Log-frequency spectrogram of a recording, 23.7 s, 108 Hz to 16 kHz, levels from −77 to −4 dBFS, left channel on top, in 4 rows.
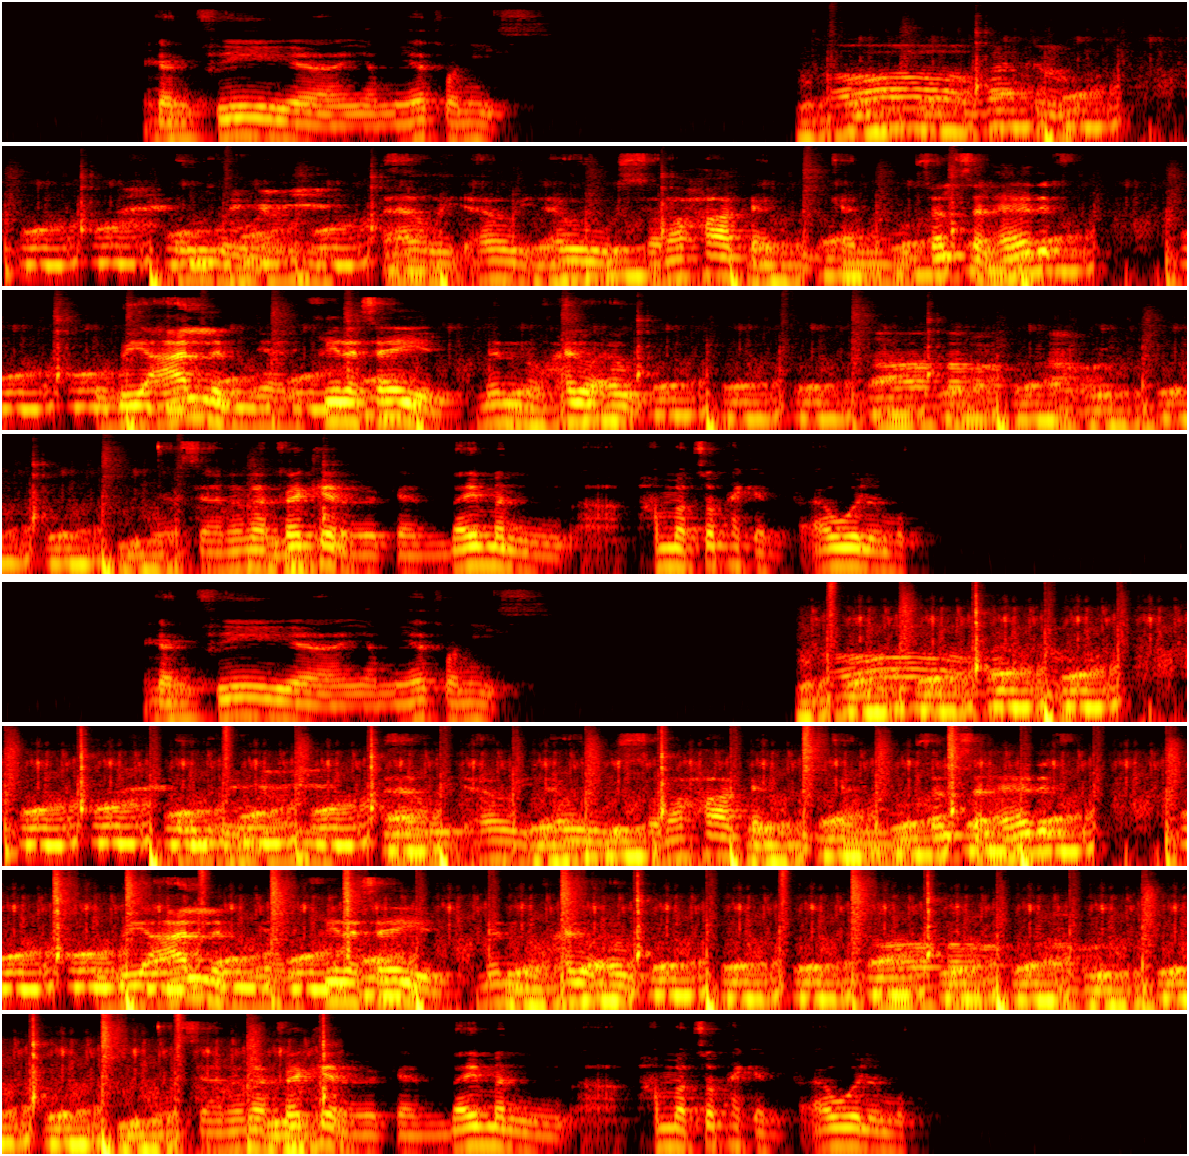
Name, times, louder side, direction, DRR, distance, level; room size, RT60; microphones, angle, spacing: voice 1, 0.8-2.5 6.5-7.3 7.8-11.3 12.3-15.1 18.5-22.3, left 1 dB, ahead, 0.5 m, -30 dB
sound 1, 4.0-19.5, right 6 dB, 80° right, 0.3 m, -30 dB
voice 2, 4.1-5.4 7.0-7.6 16.2-17.4, equal, 25° left, 1.7 m, -35 dB
8.7 x 4.5 x 3.2 m
head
